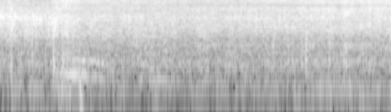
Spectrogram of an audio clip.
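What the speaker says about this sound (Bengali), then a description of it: "তো আমি অল্প অল্প করে মাছগুলো ভেজে নেব।" Small pond-caught bata fish fry a few at a time in hot oil in a wok, giving a continuous dense hiss and sizzle that holds steady throughout, with no talking.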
